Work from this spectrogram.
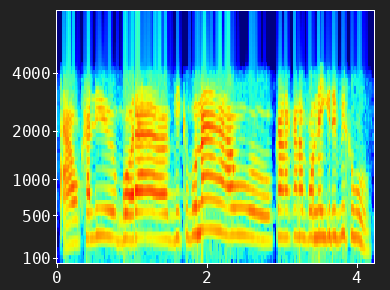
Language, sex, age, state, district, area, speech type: Odia, female, 45-60, Odisha, Sambalpur, rural, conversation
